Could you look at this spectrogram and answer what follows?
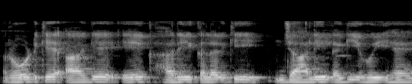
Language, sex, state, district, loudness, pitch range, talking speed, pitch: Hindi, male, Uttar Pradesh, Lucknow, -16 LUFS, 105-115 Hz, 160 wpm, 105 Hz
